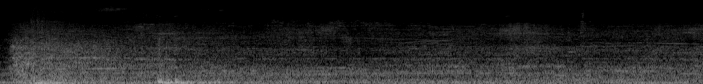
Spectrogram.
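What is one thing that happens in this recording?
Video game combat effects thump and crackle.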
